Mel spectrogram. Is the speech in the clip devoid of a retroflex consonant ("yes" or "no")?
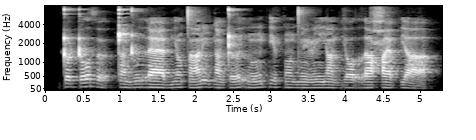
no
